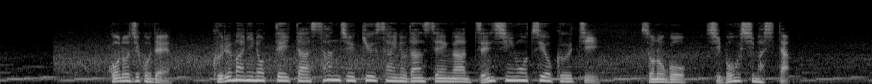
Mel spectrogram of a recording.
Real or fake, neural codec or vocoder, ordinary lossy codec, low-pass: real; none; none; 7.2 kHz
